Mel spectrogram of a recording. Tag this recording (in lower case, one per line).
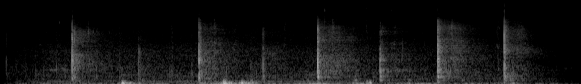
walk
